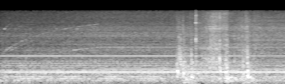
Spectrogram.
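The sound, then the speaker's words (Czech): A home printer prints with a steady mechanical whir, then a few louder bursts of rattling paper feed near the end. “Ano, tisknu, tiskneš, tiskne, tiskneme, tisknete, tisknou. S rozšířením domácích tiskáren už není pro nikoho problém si cokoliv vytisknout.”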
